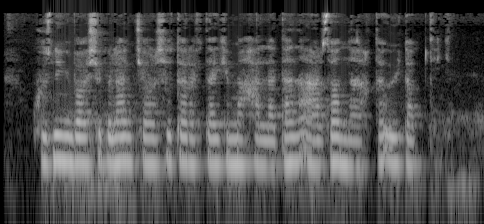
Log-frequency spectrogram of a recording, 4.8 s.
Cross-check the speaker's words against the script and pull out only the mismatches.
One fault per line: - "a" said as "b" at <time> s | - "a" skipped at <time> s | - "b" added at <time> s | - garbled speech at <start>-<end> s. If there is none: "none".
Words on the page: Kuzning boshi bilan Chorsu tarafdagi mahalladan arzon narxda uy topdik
none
